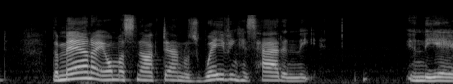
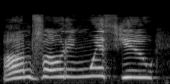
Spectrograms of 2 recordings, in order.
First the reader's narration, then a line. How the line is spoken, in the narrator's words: several other people shouted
